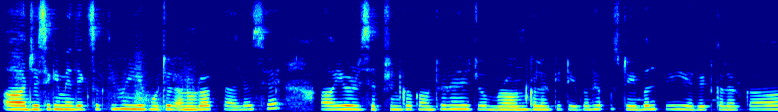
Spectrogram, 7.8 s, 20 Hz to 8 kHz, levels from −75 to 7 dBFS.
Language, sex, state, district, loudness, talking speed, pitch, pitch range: Hindi, female, Chhattisgarh, Sukma, -23 LUFS, 225 wpm, 245 Hz, 235-255 Hz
